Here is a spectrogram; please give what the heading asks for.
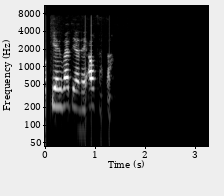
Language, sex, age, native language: Icelandic, female, 30-39, Icelandic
